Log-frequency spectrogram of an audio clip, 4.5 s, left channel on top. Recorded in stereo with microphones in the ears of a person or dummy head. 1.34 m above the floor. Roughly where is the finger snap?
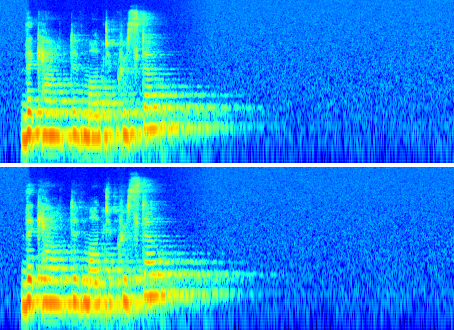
I don't hear a finger snap.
